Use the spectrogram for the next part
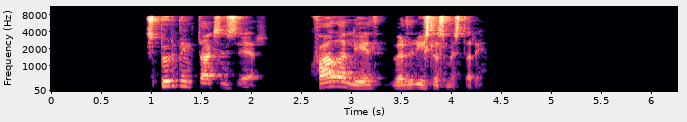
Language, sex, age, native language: Icelandic, male, 40-49, Icelandic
